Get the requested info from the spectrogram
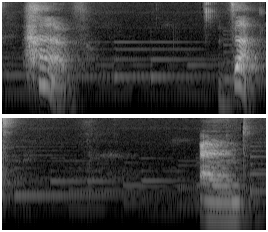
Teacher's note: It's a vowel sound, and its technical name is the low front unrounded vowel.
